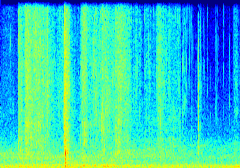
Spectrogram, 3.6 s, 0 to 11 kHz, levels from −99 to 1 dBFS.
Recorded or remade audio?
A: recorded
